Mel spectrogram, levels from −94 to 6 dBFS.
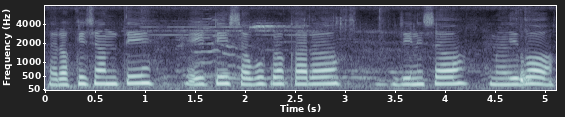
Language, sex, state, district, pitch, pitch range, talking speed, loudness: Odia, female, Odisha, Malkangiri, 230 Hz, 220-240 Hz, 70 wpm, -15 LUFS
